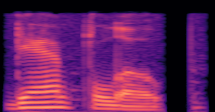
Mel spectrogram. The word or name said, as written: gantlope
